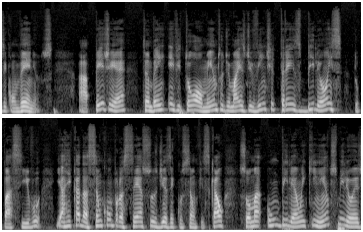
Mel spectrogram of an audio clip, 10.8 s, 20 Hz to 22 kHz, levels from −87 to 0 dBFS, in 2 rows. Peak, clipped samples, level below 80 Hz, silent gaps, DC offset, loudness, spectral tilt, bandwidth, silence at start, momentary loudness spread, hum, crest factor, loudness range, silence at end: -4 dBFS; under 0.1%; -44 dBFS; none; 0.2%; -22 LUFS; -6.5 dB/octave; 18 kHz; 0 s; 7 LU; none; 18 dB; 1 LU; 0 s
